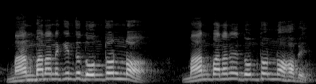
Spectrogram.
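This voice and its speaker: Male spelling teacher, high-pitched voice, slow drawn-out repetition. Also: lively intonation. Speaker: Bengali language instructor. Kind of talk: classroom lesson at a whiteboard.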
